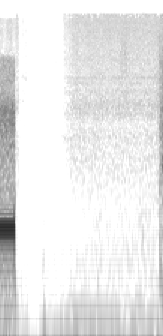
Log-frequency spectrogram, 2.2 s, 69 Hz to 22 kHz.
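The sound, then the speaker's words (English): A single short electronic beep sounds as a steady tone lasting a fraction of a second, then near-silence follows. “You have 3 seconds at the count of the beep.”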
